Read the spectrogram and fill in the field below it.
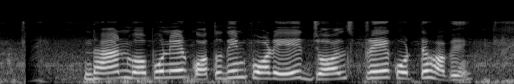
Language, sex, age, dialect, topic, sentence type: Bengali, female, 18-24, Rajbangshi, agriculture, question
